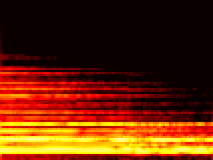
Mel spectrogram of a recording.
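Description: Electric guitar chord struck once right at the start, ringing out and slowly fading with a long reverb trail from a Catalinbread Cloak reverb pedal.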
